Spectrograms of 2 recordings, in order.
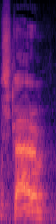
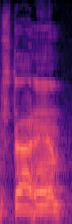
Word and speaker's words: Statham: Jason Statham? Is that how you say his name? Statham?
